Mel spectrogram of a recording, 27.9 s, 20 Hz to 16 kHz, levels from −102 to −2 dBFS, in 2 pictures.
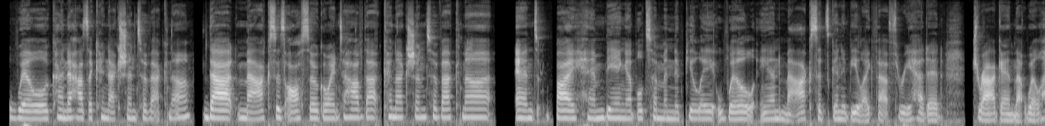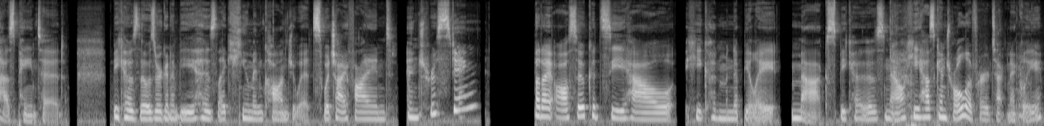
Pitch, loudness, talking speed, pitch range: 185 Hz, -26 LUFS, 160 wpm, 170-200 Hz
